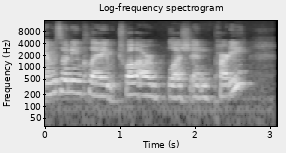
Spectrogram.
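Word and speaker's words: Paaarty: This is the Amazonian Clay 12-Hour Blush in Party. Actually, it's spelled P-A-A-A-R-T-Y, so party.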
